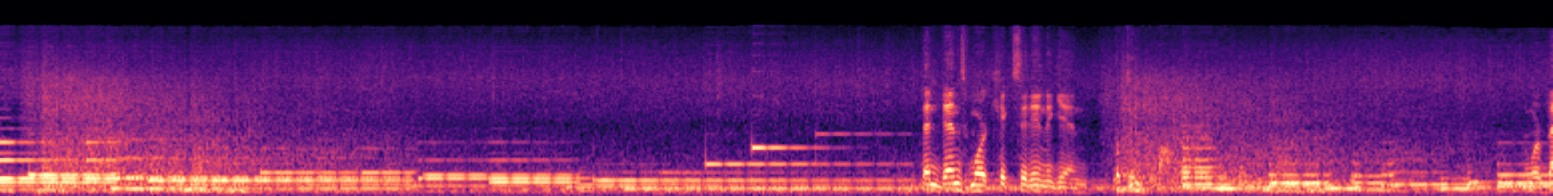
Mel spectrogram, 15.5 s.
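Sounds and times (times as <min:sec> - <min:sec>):
thunder sound effect in song: 0:00.0 - 0:03.7, 0:11.0 - 0:14.8
rain sound effect in song: 0:00.0 - 0:15.5
speech: 0:09.4 - 0:12.4.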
